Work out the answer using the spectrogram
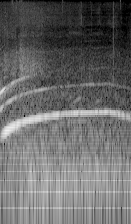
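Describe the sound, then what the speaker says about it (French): An ambulance siren wails in a long, loud rising and falling tone, close by and continuous over faint background rumble, with no voices. "Les ambulances évacuent des blessés."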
